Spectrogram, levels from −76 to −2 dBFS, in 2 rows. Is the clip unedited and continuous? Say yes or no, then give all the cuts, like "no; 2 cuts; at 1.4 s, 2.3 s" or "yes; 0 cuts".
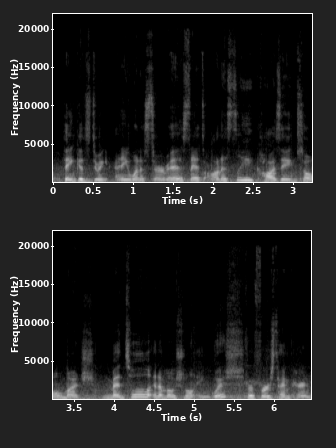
no; 3 cuts; at 1.7 s, 3.0 s, 5.5 s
